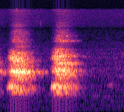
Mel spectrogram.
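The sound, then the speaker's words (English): A dog in the background at a family home gives two quick barks in a row, mid-pitched and fairly loud, with a short gap between them and nothing else audible. “There's actually a dog in the background.”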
